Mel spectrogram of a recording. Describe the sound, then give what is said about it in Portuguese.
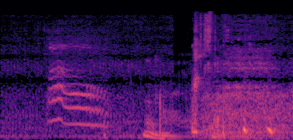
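A cat lets out one drawn-out, wavering meow, followed by a lower, brief grumbling sound and a few soft knocks. “Nem os bichinhos têm mais respeito por você, já sabe dos seus podres, hein,”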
